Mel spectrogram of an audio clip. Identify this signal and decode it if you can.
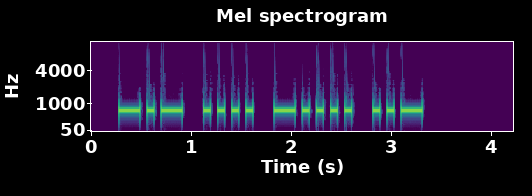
Morse code, heard as a keyed tone, about 17 wpm, 700 Hz. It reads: KH6U
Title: DXCC-100 Call Signs - 4 Characters - 17wpm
